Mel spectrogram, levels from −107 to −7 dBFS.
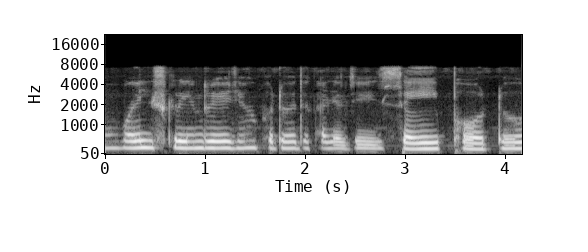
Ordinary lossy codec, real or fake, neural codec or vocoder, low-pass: Opus, 64 kbps; real; none; 7.2 kHz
